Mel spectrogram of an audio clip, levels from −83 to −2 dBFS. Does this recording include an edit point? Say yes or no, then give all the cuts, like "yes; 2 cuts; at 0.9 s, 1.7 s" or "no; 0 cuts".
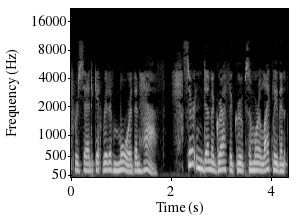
yes; 1 cut; at 2.2 s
